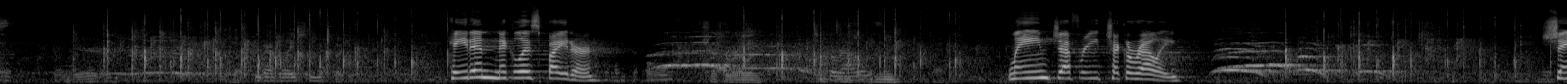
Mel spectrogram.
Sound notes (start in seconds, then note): 0.6 applause; 6.5 cheers and applause; 12.1 cheers and applause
